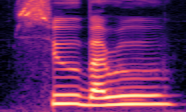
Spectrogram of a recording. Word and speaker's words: Subaru: Oh, it is Subaru. It's like when it goes ooh baloo in one of the Disney movies, it's Subaru.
